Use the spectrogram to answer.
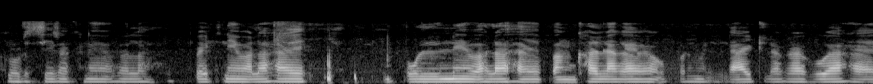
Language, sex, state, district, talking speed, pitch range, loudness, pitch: Hindi, male, Bihar, West Champaran, 125 wpm, 120-130 Hz, -20 LUFS, 125 Hz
